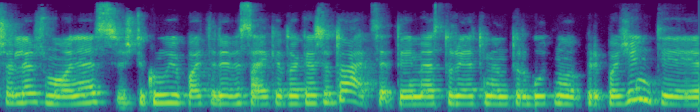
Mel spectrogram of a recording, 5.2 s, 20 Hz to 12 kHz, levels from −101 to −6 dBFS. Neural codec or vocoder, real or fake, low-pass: none; real; 10.8 kHz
